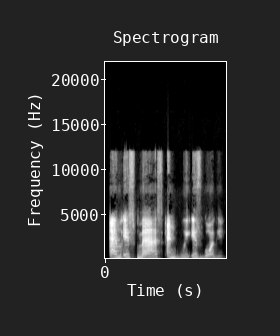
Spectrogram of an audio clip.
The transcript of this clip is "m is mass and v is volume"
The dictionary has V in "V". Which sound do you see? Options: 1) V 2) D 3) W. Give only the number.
3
